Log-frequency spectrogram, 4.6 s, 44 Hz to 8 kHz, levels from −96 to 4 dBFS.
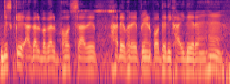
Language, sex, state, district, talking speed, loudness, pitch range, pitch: Hindi, male, Manipur, Imphal West, 170 wpm, -15 LUFS, 110-120 Hz, 115 Hz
